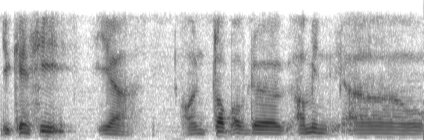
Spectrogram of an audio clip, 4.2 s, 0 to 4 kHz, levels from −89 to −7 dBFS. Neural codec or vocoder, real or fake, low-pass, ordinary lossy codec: autoencoder, 48 kHz, 128 numbers a frame, DAC-VAE, trained on Japanese speech; fake; 3.6 kHz; none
